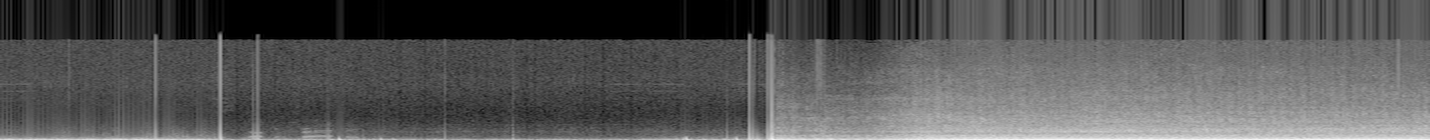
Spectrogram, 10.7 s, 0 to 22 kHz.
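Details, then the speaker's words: Chevy C30 V8, warmed to about 210, accelerating on highway from about 35 toward 65–75: deep steady drone with uneven throb creeping in as it stumbles and loses pull; cause suspected, not confirmed. "right i started to sounds good for a minute but once i start getting real fast getting on it bringing the heat up it just goes way down to [ __ ] i mean it just drops off the face of the earth"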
